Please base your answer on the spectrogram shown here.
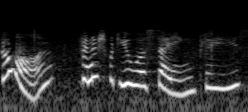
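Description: Jealous, outspoken young woman, very high voice, pointed stage delivery, muffled vintage radio comedy. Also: sing-song, a little slow, heavily acted. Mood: teasing, scornful. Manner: pointed, theatrical. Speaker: radio drama actress. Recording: muffled, noisy 1940s radio broadcast.

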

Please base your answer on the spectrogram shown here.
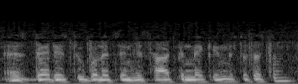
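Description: An actor playing a coolly courteous, formal military intelligence colonel in a 1950s radio drama. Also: male voice, fairly low pitch, fairly even intonation, close to an everyday voice. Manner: stiff, measured, formal. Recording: noisy, dull old radio recording.

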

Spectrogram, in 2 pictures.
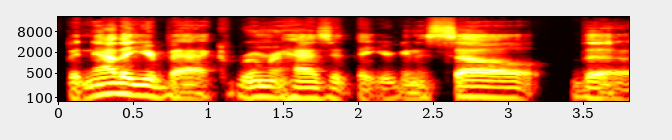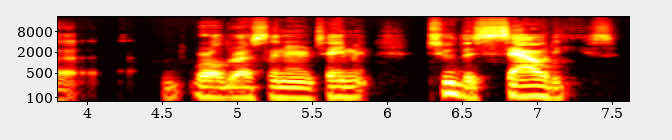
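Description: The low-voiced American co-host on a comedy debate podcast, making wry, halting, sweary points with a creaky rasp of vocal fry. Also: male voice, steady tone.

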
